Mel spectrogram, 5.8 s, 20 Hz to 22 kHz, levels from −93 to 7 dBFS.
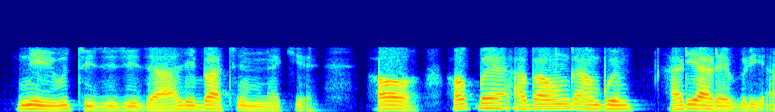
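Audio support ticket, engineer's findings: Bluetooth CVSD headset codec, whole clip: speech band-limited, nothing above 4 kHz, grainy hiss, scratchy sibilants. One-bit delta coding with adaptive step, consistent with a 64 kbps link.

Unconcealed Bluetooth headset packet loss at 2.69 s: abrupt 19 ms dropout, a handful of lost voice packets filled with silence or an idle pattern instead of being masked.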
